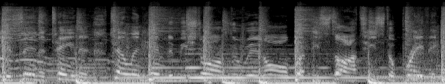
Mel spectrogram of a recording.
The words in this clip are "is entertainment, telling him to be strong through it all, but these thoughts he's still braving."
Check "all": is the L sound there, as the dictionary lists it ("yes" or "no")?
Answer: yes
